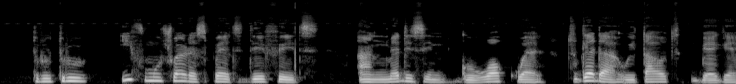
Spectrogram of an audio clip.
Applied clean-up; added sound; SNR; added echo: none; none; none; none.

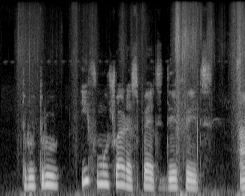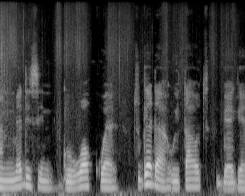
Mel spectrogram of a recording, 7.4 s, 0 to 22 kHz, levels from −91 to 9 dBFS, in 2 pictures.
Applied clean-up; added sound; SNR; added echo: none; Walk, footsteps / Bird; 18 dB; none.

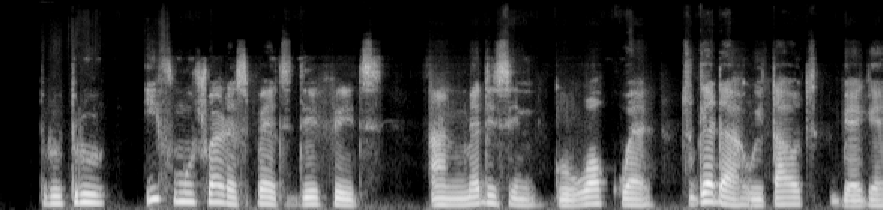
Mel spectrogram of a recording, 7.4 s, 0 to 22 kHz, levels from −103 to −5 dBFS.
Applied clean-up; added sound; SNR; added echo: neural mask model DeepFilterNet 3.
